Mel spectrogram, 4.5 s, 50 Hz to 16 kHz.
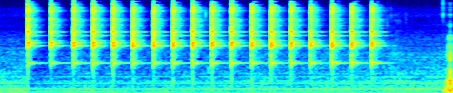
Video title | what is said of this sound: Sony PS-X800 tonearm high-performance energy damper demonstration | this thing rings like a bell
